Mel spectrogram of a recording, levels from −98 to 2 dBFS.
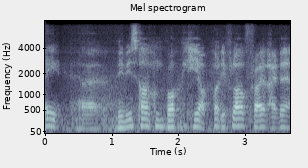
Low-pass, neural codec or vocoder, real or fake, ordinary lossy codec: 7.2 kHz; codec, 16 kHz in and 24 kHz out, 0.6 kbps, FocalCodec, streaming, 4096 codes; fake; none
